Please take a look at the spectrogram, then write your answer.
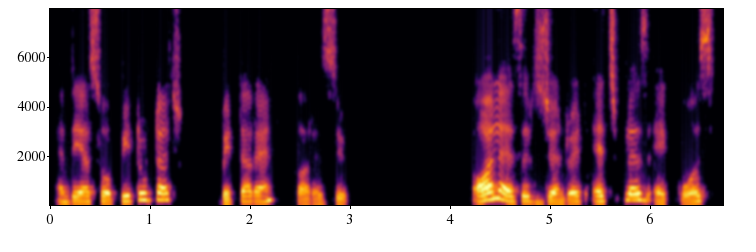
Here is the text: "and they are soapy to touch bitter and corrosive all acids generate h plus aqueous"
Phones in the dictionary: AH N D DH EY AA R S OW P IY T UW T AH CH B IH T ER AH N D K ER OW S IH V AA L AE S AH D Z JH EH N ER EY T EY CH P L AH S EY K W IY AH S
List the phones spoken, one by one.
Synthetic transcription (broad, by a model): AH N D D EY AA R S OW P IY T UW T AH CH B IH T ER AH N D K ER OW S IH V AA L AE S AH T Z JH EH N ER EY T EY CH P L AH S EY K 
